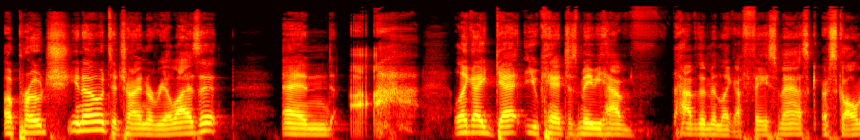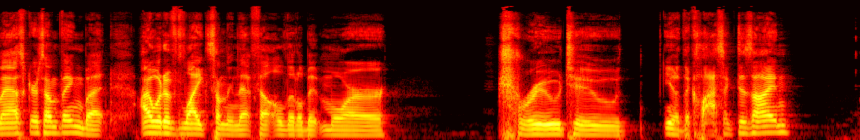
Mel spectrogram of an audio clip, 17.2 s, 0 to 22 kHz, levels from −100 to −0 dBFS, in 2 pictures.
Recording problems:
none

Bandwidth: 18.5 kHz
